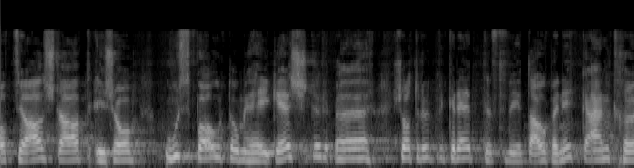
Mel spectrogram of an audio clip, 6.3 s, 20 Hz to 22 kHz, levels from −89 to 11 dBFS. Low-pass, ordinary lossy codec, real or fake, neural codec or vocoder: none; none; fake; codec, 24 kHz, 3 kbps, HILCodec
